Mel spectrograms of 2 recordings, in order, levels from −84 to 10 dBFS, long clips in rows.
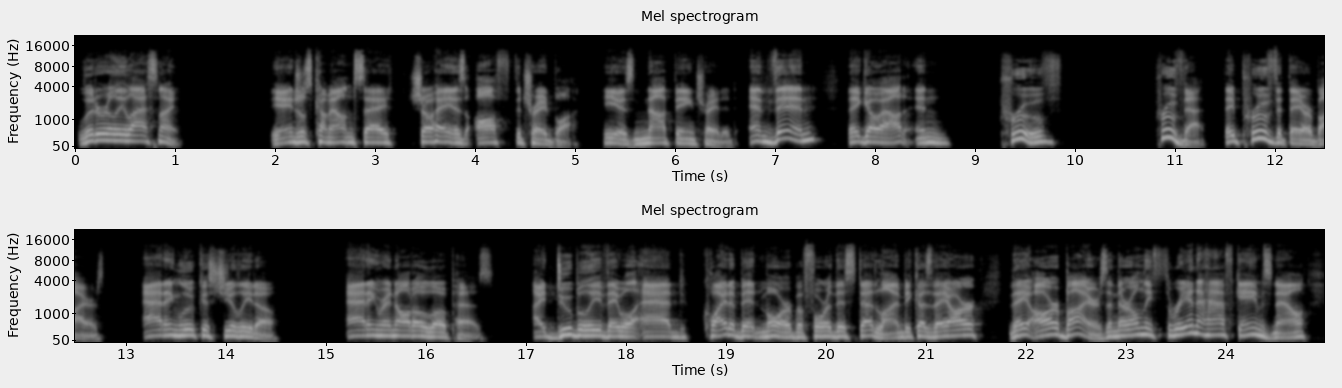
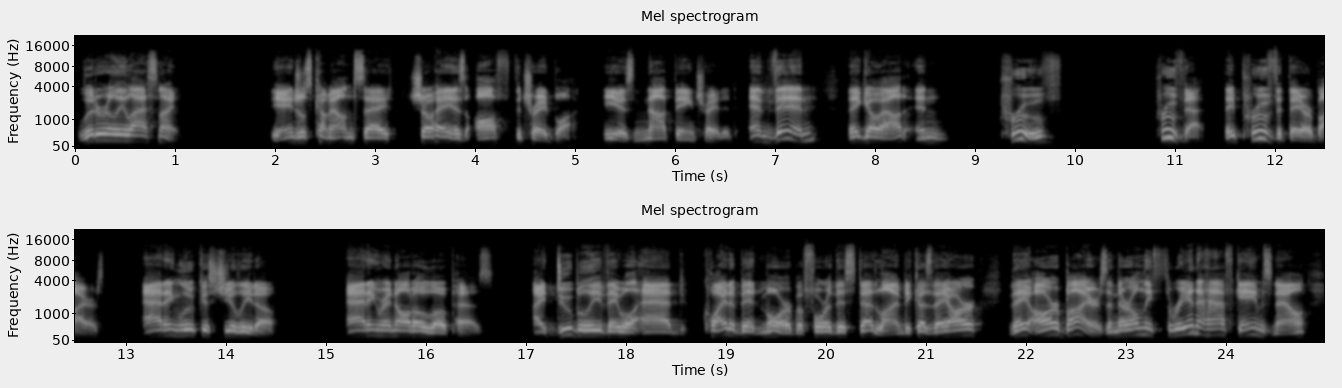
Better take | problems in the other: first | thin; somewhat; fading below 300 Hz

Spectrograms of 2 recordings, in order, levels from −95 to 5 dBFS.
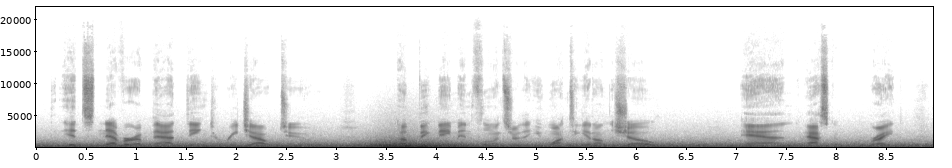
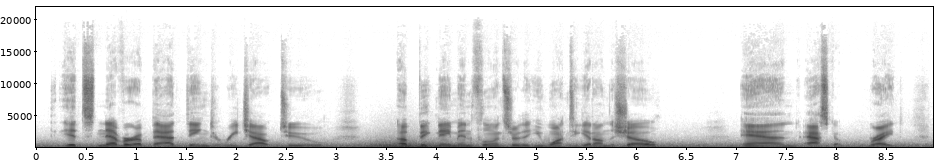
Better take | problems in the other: second | wind noise on the microphone; heavy; 2 dB above the speech; occasional gusts in the second

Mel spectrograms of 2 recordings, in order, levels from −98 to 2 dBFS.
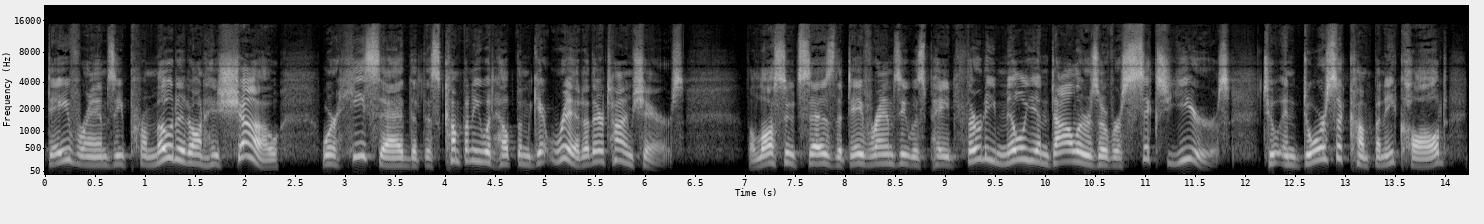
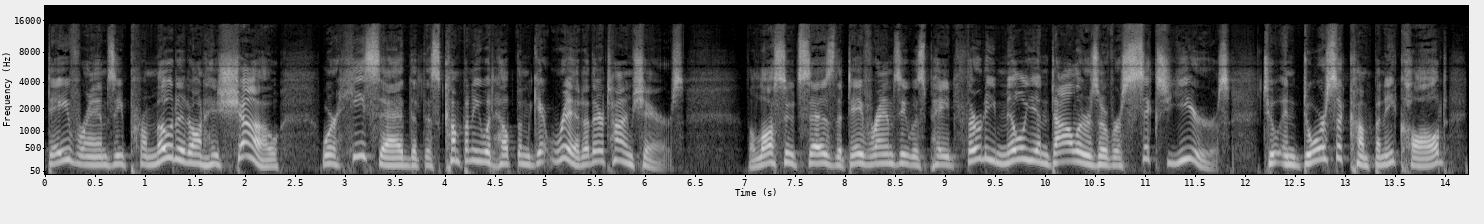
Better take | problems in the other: second | thin; somewhat; fading below 300 Hz

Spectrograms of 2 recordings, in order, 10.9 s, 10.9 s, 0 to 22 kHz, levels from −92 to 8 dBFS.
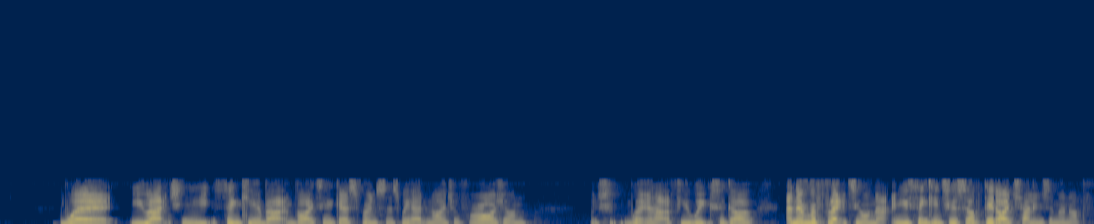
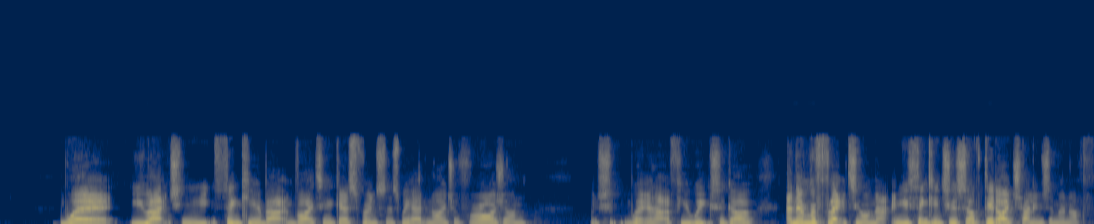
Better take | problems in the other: second | garbled, watery; badly; nothing above 4 kHz; slightly in the second

